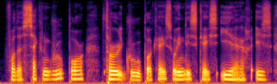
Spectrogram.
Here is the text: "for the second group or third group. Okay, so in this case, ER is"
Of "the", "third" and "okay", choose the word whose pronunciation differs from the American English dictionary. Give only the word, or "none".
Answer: none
